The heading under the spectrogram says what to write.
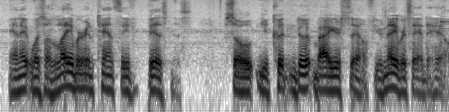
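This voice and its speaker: A man with a very deep, low pitch and a dark, mellow tone speaks at a moderate pace. His voice is somewhat breathy, with ordinary pitch variation. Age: 70s. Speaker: retired teacher and farmer. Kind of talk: interview storytelling.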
